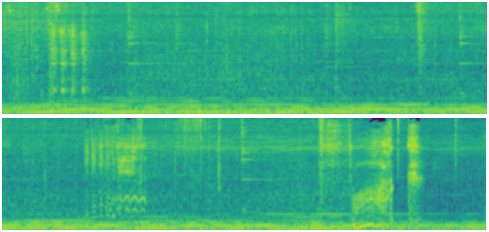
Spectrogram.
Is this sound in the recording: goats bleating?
yes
